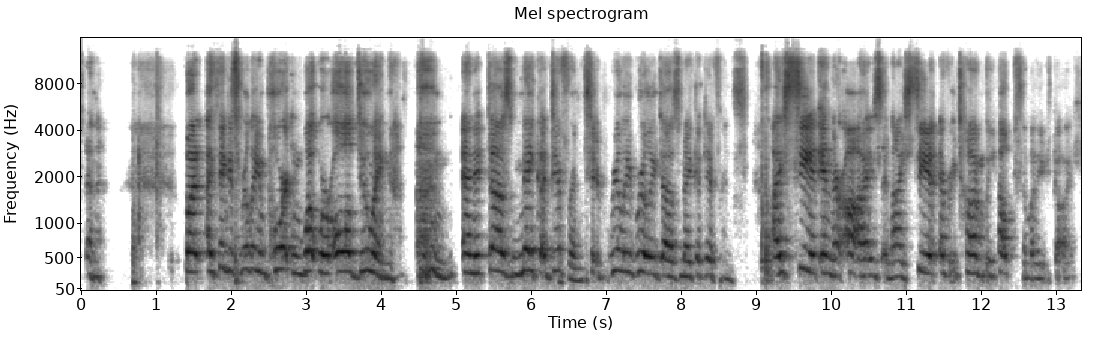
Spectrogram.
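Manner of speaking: choked up, emotional, voice cracking and breaking. Talking about helping veterans after apologizing: choked up with emotion. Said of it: "I'm sorry, I get really choked up".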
